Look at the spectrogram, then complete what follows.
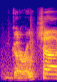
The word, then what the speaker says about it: Garrotxa: one here is with i think it's pronounced garocha or something like that there's an x in there involved so anyway it's a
